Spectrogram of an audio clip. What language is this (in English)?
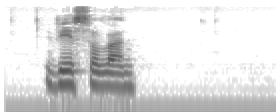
Mari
